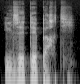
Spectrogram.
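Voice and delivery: usual speaking voice

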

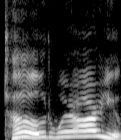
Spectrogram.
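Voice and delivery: high, loud searching call; high storybook holler. A narrator's reading. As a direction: call high through the house for someone. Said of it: "called Frog".

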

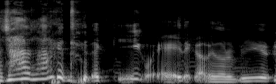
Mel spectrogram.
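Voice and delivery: high, slow imitation of an annoyed mother; lightly mock a mom wanting sleep; mamá fastidiada. Voices mom sending him away. (imitación de mamá harta y somnolienta)

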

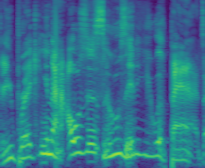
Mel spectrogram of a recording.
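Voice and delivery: mock-bewildered interrogation; incredulous questioning. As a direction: demand an explanation in disbelief. Incredulous questioning of coworker's claim.

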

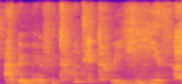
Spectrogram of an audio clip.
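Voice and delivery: lightly mock her syrupy brag; mock sugary voice. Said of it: "Sugar brown gossip".

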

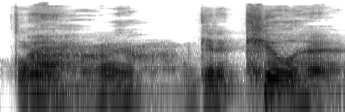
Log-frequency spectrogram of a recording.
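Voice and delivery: grumbled threat, kill popping out; muttering. Shown as a demonstration. Teacher acting out Jack's threat for a student, muttered. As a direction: grumble first, then let the threat slip out. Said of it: "muttered Jack".

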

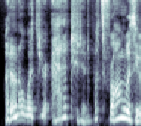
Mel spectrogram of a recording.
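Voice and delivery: mock indignant. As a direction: fire off his fake-clueless complaint. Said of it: "part of that whole argument was like".

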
